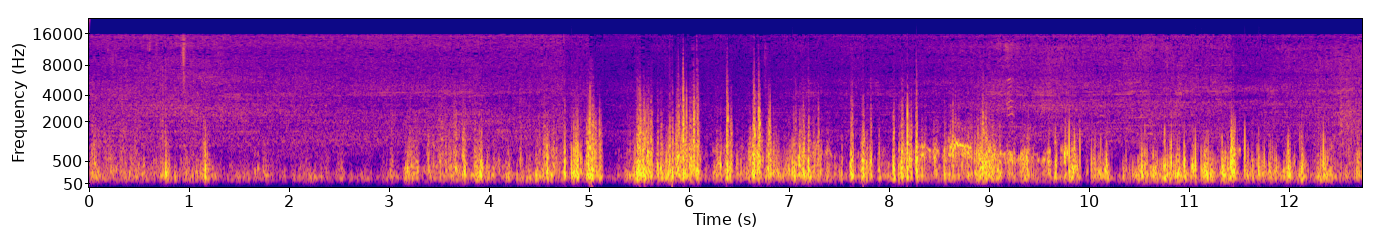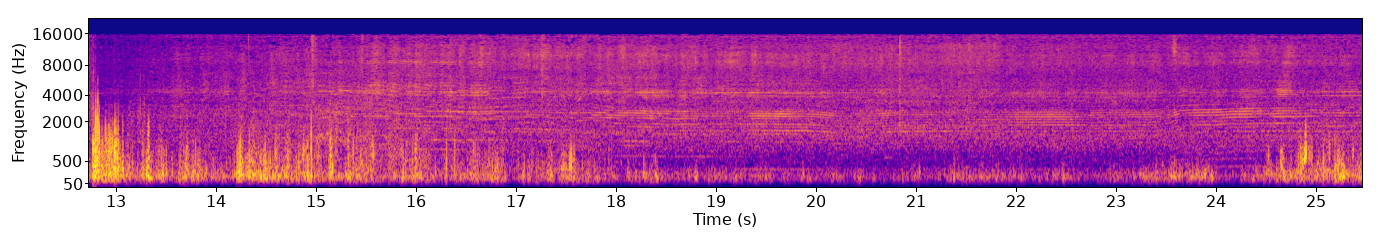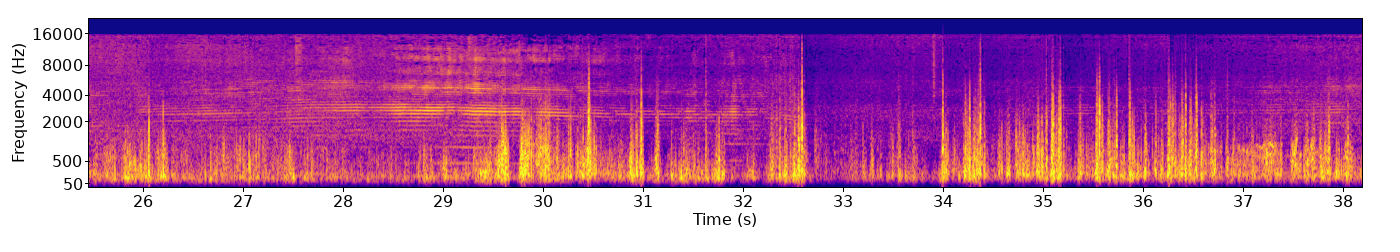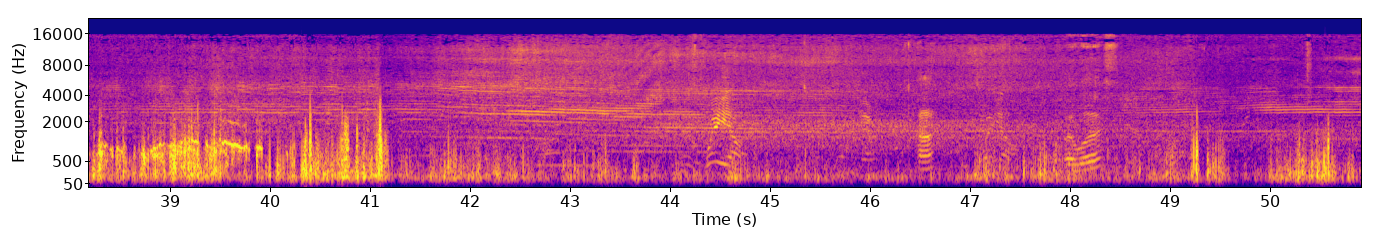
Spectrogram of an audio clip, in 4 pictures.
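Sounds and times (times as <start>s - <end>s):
model airplane engine droning: 0.0s - 50.9s
wind buffeting microphone: 0.0s - 50.9s.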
